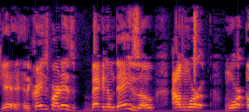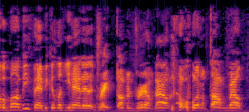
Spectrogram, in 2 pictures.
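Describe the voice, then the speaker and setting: Male podcast co-host, high-pitched voice, slangy and profane, emphatic, casual chat, dull audio with some noise. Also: normal speed. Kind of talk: casual music discussion.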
